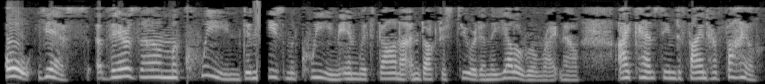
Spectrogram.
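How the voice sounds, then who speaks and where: Woman playing a husky, polite new assistant. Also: medium pitch, moderate pace, dry recording, lightly acted. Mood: curious. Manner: polite, tentative, inquisitive. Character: polite, curious new female dental assistant. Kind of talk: 1980s radio drama acting. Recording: dull old radio recording.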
